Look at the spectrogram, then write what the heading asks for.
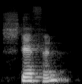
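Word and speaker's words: Stephan: bass my twin brother that's stefan that's how that's pronounced s-t-e-p-h-a-n he's a bass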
